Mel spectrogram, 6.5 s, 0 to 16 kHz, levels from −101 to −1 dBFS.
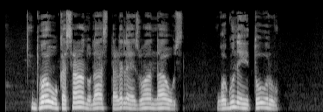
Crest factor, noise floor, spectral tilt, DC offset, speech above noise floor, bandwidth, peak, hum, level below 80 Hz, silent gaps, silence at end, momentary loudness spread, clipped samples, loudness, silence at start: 18 dB; -76 dBFS; -7 dB/octave; under 0.1%; 56 dB; 11.5 kHz; -4 dBFS; none; -70 dBFS; none; 0.95 s; 13 LU; under 0.1%; -21 LUFS; 0.6 s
